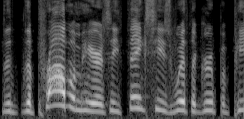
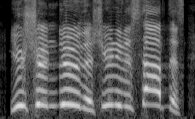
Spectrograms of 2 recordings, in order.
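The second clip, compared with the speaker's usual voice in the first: higher and louder mock scolding; mock yelling; 9 semitones higher, 7 dB louder than usual. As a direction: yell it like a bossy bystander. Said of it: "they aren't yelling".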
